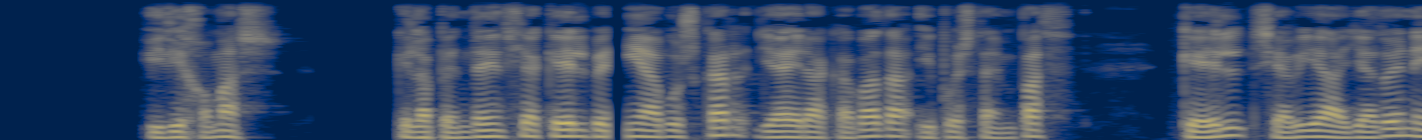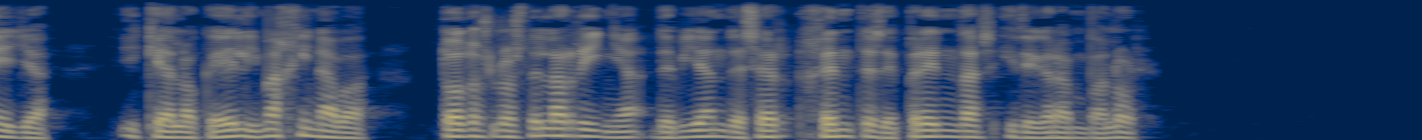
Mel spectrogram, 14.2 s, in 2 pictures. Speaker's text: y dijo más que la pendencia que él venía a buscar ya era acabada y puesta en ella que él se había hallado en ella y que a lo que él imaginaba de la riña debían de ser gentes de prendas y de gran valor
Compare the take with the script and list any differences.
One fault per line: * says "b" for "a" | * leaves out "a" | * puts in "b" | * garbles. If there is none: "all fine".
* says "paz" for "ella"
* puts in "todos los"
